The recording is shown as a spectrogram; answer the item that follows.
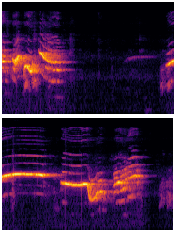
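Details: Chinese hwamei singing in old-forest style: a loud jumbled warble, then a long level whistle sliding into a lower dipping note and a rising, bright, tumbling phrase.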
